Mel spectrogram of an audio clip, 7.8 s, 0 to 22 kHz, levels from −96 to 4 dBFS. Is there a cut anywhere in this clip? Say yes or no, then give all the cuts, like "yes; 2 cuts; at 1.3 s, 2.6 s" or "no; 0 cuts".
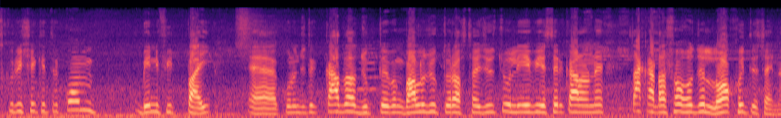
no; 0 cuts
